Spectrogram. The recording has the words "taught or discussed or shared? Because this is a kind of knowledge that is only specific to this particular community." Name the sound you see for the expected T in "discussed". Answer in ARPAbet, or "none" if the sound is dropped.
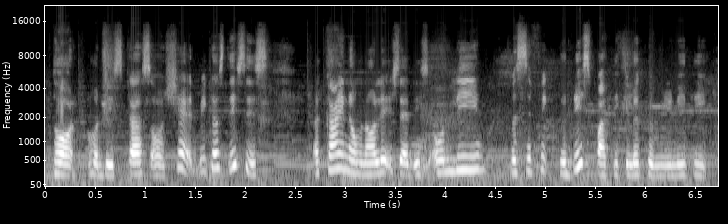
none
